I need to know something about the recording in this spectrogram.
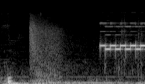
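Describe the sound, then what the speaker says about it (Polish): A mobile phone rings during a Minecraft session: a short rustle and bump, then a bright electronic ringtone beeps in a steady repeating pattern, clear and close. "Jeszcze telefon mi dzwoni."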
